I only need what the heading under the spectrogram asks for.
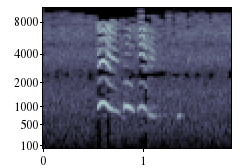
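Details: Three black swans calling during a display aimed at a large Pyrenees collie cross puppy; a brief burst of two or three bugling, slightly wavering mid-pitched notes, then quiet background.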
